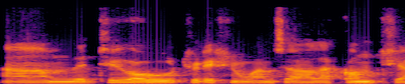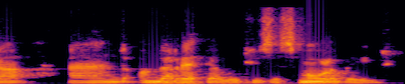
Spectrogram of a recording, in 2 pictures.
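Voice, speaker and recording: A man's voice: mid-range voice, steady tone, normal speed. A man in his sixties from Essex with a southern English accent, chatting reflectively and hesitantly as an interview guest. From Essex, England. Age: 60s. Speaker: podcast guest. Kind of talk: conversational interview, personal anecdotes. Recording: dull, lo-fi audio.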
